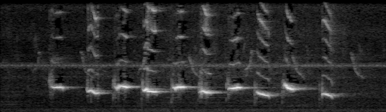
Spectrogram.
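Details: Greater green leafbird (cucak ijo) delivering a steady run of ten slurred whistles, alternating higher and lower notes about four per second, clear and loud against a quiet background.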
